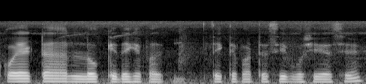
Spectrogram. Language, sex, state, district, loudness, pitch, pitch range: Bengali, male, West Bengal, Alipurduar, -16 LUFS, 125 Hz, 120-135 Hz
